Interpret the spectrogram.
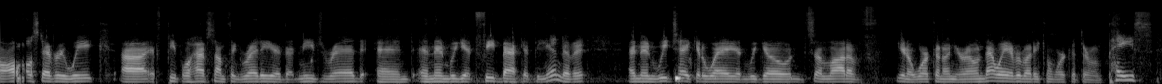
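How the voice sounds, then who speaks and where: A man's voice: medium pitch, pushed and bright, low-quality recording. A man chatting casually as a guest writer on a discussion podcast. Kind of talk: casual chat.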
